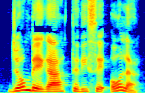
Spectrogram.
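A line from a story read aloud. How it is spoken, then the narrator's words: Plain. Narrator (Spanish): dijo Pandora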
